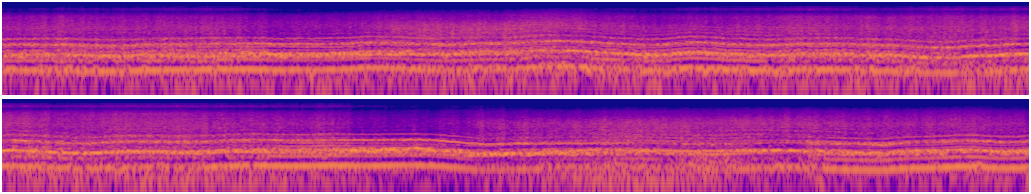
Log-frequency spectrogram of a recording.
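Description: FPV quadcopter motors and propellers whining continuously, the pitch wavering up and down as the throttle changes, over the rush of propeller wash.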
